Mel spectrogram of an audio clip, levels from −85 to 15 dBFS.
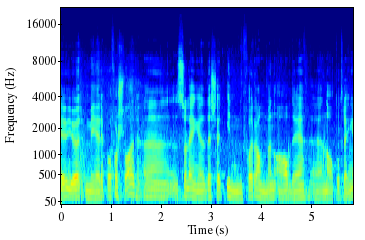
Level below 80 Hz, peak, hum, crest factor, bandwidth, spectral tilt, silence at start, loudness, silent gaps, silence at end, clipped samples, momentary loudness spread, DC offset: -60 dBFS; -12 dBFS; none; 18 dB; 14.5 kHz; -5.5 dB/octave; 0 s; -30 LUFS; none; 0 s; under 0.1%; 4 LU; under 0.1%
